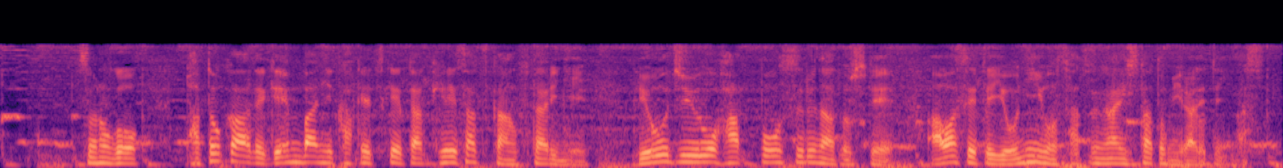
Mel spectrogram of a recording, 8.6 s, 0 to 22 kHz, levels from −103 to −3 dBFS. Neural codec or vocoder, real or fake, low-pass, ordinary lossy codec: codec, 16 kHz in and 24 kHz out, 2.2 kbps, FireRedTTS-2 codec; fake; 7.2 kHz; none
